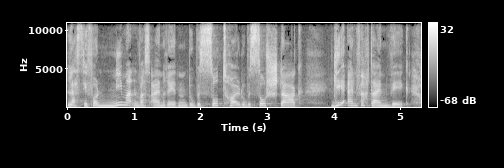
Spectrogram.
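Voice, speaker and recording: A woman with a normal speaking voice, fairly high in pitch, with ordinary pitch variation, very even loudness, and a moderate pace. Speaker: beauty entrepreneur and fragrance creator. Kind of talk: casual interview chat.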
